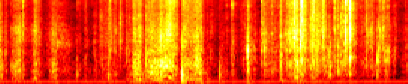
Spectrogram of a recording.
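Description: Holographic plastic zipper pouch crinkling and crackling as it is handled, with its zip pulled open in two longer noisy runs.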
